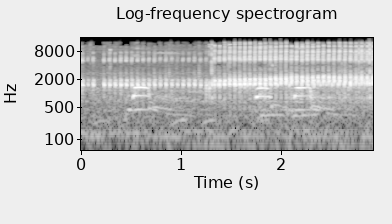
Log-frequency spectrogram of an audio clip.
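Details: Several crows begging for food from the person who feeds them: a steady, fast stream of buzzy, pulsed nasal calls from overlapping birds, growing louder after the first second, with brief thin whistle-like notes mixed in.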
